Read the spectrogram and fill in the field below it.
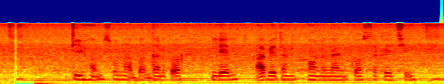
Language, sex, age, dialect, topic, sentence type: Maithili, male, 18-24, Southern/Standard, banking, question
